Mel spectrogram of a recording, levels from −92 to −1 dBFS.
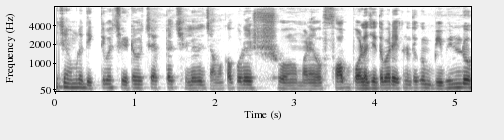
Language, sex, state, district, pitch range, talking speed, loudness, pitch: Bengali, male, West Bengal, North 24 Parganas, 110-130 Hz, 230 wpm, -31 LUFS, 120 Hz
